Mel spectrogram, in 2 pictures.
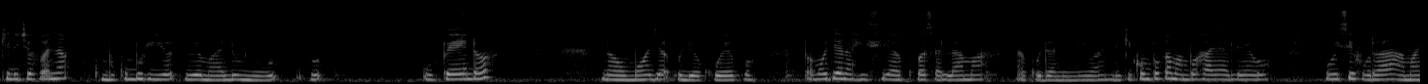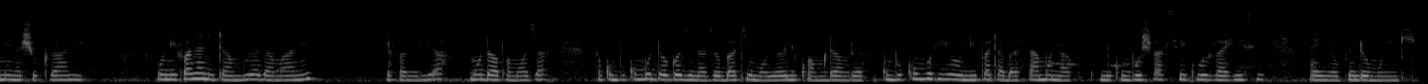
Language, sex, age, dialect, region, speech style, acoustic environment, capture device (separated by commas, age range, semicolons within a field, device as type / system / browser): Swahili, female, 18-24, Kenya - Mombasa, Kenya, relaxed, nature; music, mobile / Linux / Chrome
